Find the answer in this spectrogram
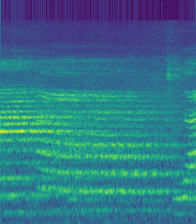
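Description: A single voice singing a slow church chant in long, held notes.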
